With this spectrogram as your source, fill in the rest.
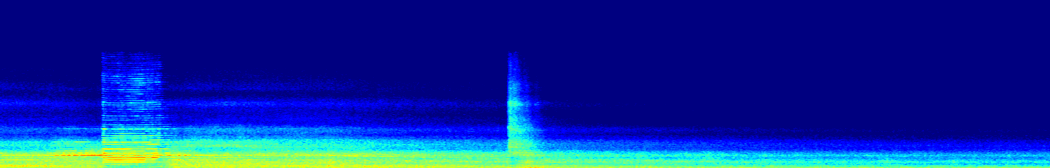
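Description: A table saw whines as its blade spins and slowly winds down.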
